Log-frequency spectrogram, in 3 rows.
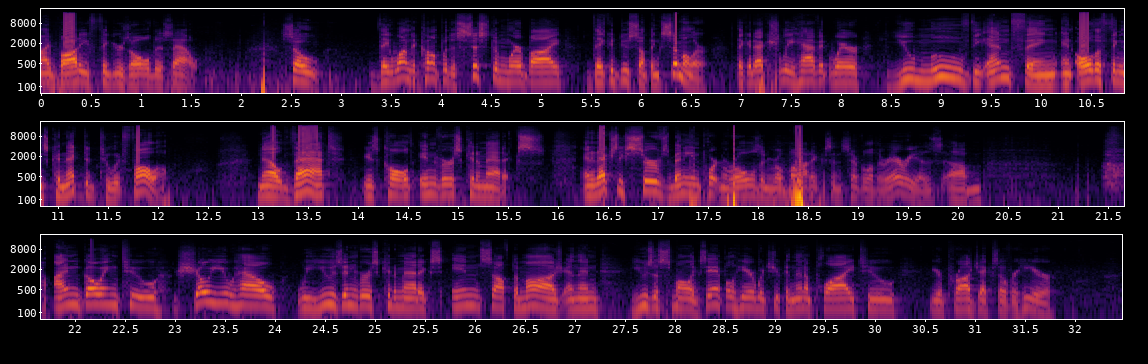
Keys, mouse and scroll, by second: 30.6 click, 32.0 click.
